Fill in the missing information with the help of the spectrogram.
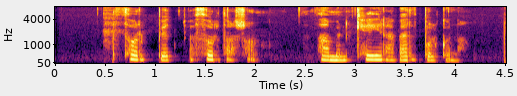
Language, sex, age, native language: Icelandic, female, 30-39, Icelandic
